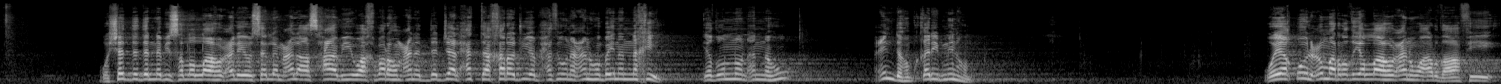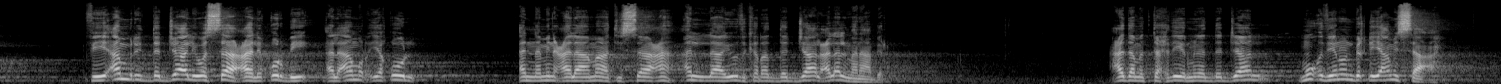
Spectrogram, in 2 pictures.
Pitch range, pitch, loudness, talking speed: 185-235 Hz, 210 Hz, -20 LUFS, 105 wpm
